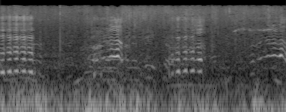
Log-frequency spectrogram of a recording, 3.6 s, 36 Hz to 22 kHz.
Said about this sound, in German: Schon nach kurzer Zeit erkundeten die etwa 50 Mutterziegen mit ihren 30 Lämmern ihr neues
